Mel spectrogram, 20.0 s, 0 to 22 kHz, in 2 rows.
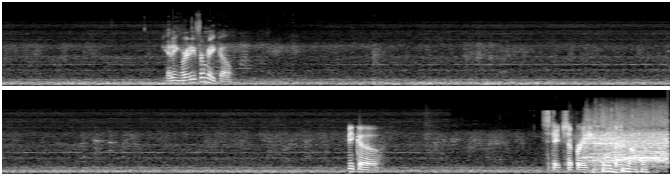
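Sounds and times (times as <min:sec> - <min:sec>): faint steady tones: 0:00.0 - 0:19.6
low rumble and hiss: 0:00.0 - 0:20.0.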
